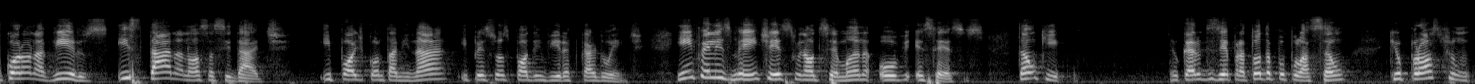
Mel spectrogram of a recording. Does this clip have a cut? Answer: no; 0 cuts

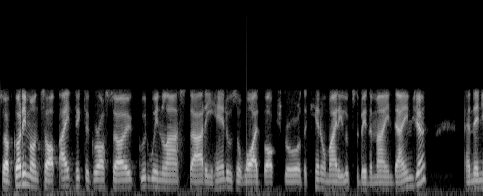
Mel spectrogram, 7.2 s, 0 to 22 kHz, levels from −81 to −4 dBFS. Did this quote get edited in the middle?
no; 0 cuts

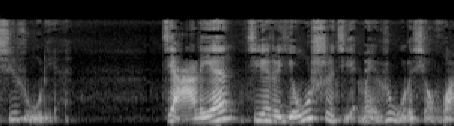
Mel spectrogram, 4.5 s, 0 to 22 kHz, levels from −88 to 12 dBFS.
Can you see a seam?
yes; 1 cut; at 1.5 s

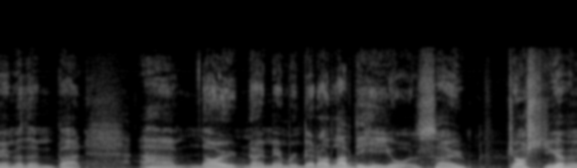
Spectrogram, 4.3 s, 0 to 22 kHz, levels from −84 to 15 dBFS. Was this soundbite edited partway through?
no; 0 cuts

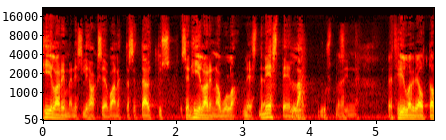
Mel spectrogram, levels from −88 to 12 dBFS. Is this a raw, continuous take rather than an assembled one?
no; 1 cut; at 2.0 s

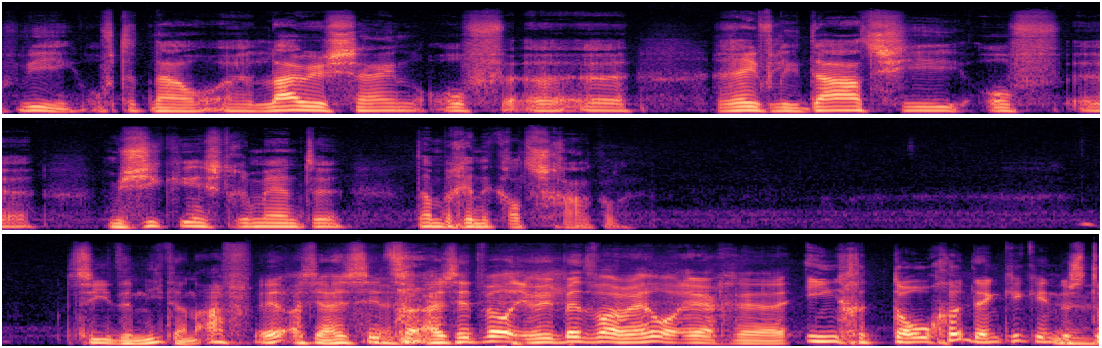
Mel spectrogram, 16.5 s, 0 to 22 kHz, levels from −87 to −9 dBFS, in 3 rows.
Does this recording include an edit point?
no; 0 cuts

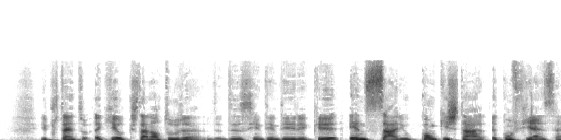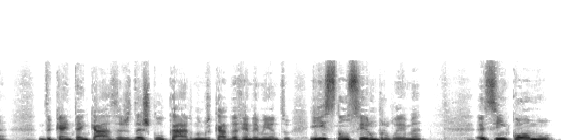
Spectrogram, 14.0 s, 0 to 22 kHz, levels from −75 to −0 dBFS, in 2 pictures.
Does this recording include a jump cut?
yes; 2 cuts; at 2.6 s, 4.3 s

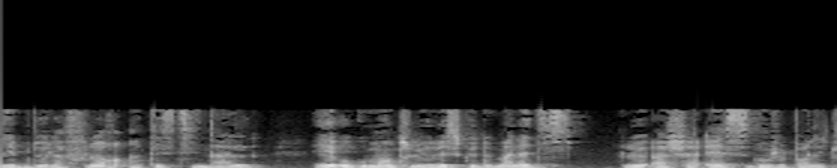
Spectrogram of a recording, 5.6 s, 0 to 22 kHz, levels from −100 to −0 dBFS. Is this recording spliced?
yes; 1 cut; at 4.1 s

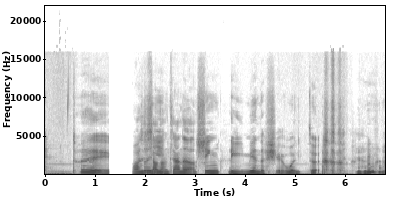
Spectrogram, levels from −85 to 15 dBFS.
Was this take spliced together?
no; 0 cuts

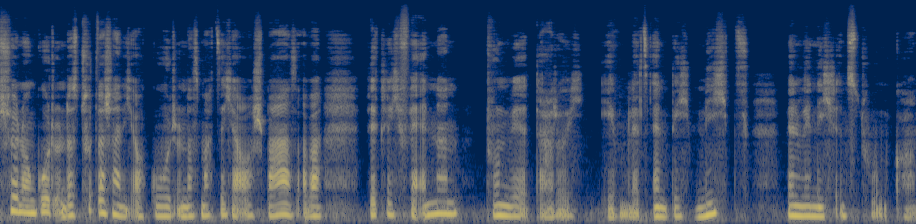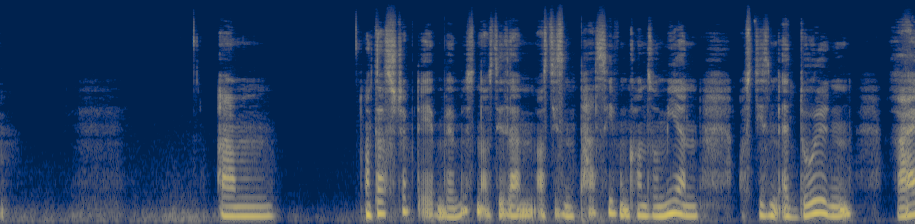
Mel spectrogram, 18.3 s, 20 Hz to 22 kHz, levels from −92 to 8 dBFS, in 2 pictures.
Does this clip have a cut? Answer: yes; 1 cut; at 11.2 s

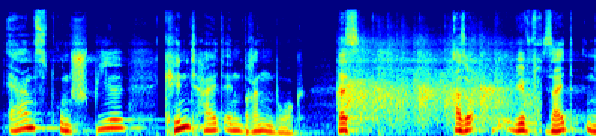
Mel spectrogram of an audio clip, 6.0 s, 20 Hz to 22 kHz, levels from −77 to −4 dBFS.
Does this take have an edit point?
yes; 1 cut; at 3.4 s

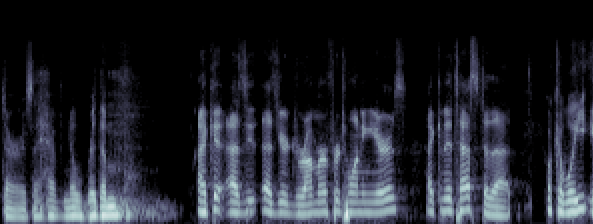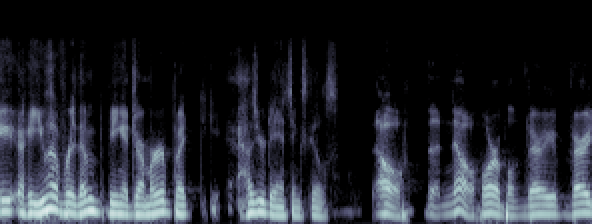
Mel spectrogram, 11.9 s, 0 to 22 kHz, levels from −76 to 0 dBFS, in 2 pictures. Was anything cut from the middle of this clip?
no; 0 cuts

